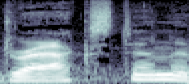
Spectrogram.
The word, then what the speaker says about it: Draxten: My name is Brian Draxton, and that's spelled D-R-A-X-T-E-N.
